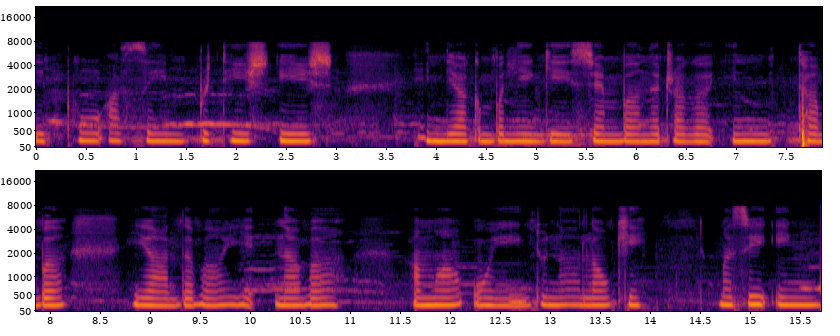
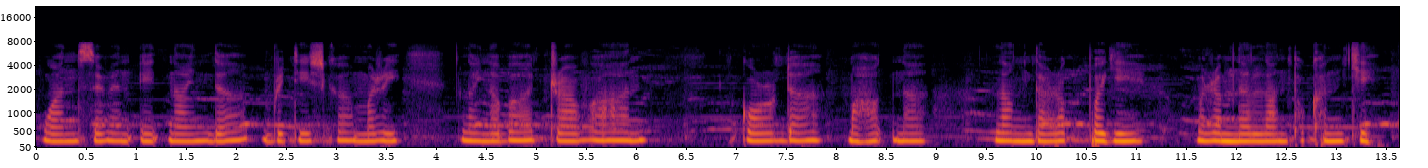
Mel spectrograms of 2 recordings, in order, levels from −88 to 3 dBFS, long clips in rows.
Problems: background sounds at intervals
